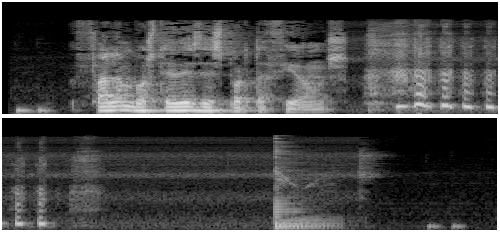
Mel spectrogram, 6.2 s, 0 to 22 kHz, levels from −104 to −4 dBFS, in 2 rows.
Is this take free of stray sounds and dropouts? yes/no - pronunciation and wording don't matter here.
no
